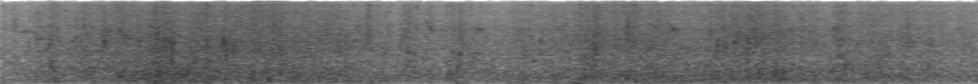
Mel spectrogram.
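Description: Sea waves wash onto a white sand beach in a continuous, loud, broad rush of surf. The foamy hiss holds steady throughout, with no voices.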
